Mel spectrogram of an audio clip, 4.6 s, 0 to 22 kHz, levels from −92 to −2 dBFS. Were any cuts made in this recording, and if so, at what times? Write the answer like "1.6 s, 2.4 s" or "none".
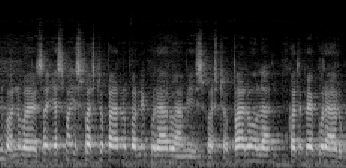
none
